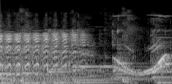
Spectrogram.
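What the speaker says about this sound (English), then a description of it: "goat," A cartoon goat in a 3D animal game gives a wavering, pulsing bleat lasting under a second, followed by a swooping synthetic game tone.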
